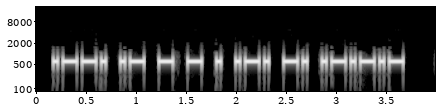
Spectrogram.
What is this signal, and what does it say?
Morse code, heard as a keyed tone, about 25 wpm, 600 Hz. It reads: PATTERN.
